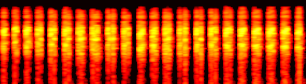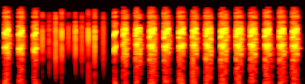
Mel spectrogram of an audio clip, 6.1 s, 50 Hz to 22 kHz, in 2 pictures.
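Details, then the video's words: Outdoor swiftlet calls from Malaysia, used to attract swiftlets to nest indoors: a fast, steady train of short high chirps, about three or four per second, briefly breaking into a quicker ticking burst midway. "TIẾNG CHIM YẾN NGOÀI TRỜI 2020"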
